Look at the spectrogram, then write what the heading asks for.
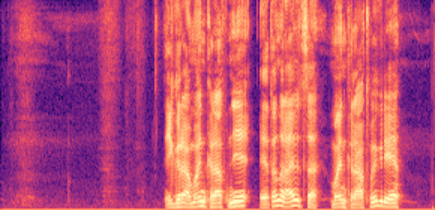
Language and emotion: Russian, positive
